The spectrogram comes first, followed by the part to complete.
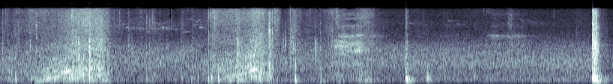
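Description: Fishing gear being handled and packed: two bursts of scraping and rustling, a small click, then a sharp bang near the end, the loudest sound.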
